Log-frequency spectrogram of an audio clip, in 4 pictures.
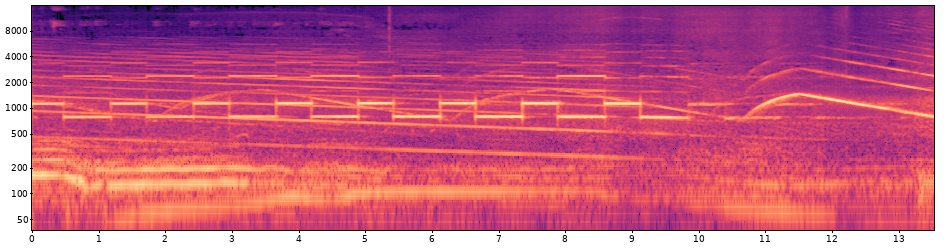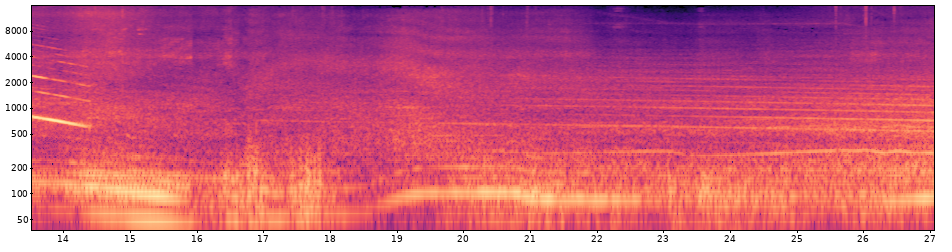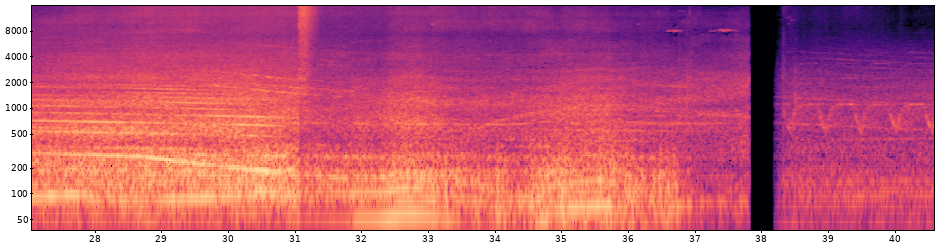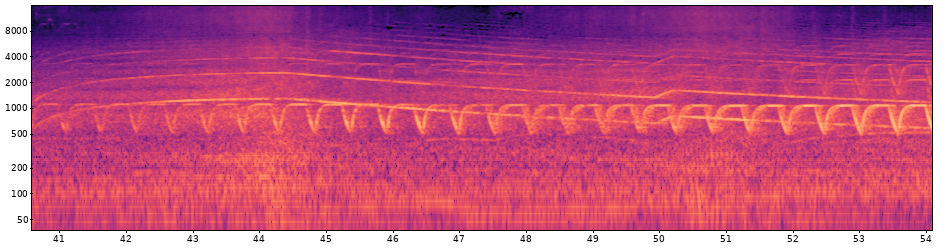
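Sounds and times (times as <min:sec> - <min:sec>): electronic hi-lo siren: 0:00.0 - 0:16.0
wailing siren: 0:00.0 - 0:16.0, 0:19.1 - 0:31.3, 0:38.3 - 0:54.0
fire truck engine passing: 0:00.0 - 0:54.0.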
